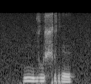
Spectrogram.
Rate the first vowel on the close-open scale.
close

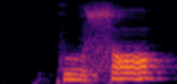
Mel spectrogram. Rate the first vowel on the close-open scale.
close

